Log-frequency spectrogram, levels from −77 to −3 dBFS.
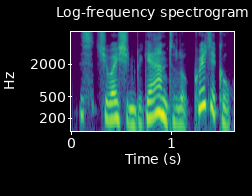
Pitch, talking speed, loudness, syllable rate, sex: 205 Hz, 220 wpm, -17 LUFS, 7.5 syllables/s, female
